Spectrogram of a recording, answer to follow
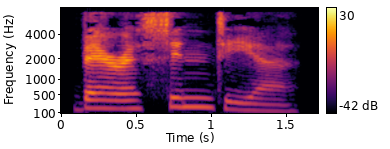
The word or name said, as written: berecyntia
